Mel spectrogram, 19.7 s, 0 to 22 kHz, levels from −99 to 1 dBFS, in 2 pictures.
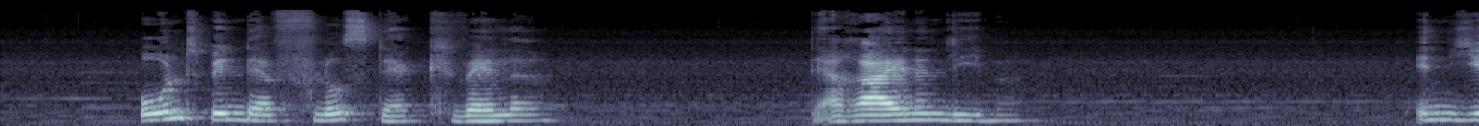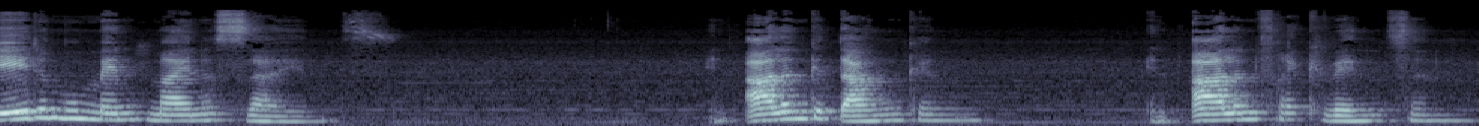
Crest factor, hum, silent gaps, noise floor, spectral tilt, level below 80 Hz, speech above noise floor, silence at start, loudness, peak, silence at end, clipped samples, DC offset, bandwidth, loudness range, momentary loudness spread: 22 dB; none; none; -59 dBFS; -5 dB/octave; -68 dBFS; 34 dB; 0.95 s; -25 LUFS; -6 dBFS; 0.05 s; under 0.1%; under 0.1%; 15.5 kHz; 10 LU; 23 LU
